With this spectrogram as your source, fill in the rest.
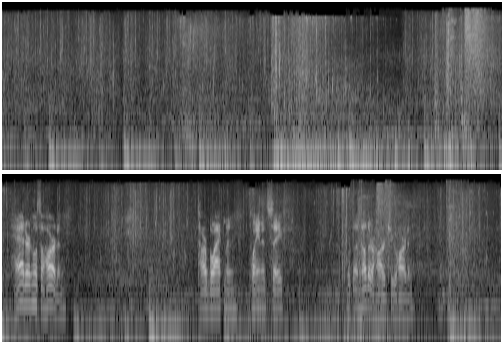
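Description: Water splashes as figures wade through it.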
